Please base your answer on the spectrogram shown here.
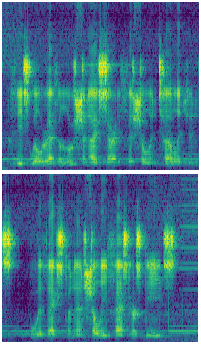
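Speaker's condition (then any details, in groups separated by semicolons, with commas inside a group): ALS, speech-generating device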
